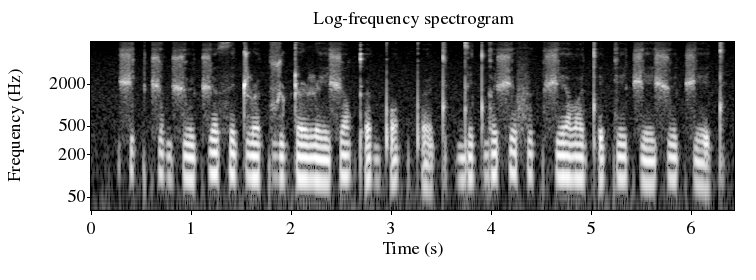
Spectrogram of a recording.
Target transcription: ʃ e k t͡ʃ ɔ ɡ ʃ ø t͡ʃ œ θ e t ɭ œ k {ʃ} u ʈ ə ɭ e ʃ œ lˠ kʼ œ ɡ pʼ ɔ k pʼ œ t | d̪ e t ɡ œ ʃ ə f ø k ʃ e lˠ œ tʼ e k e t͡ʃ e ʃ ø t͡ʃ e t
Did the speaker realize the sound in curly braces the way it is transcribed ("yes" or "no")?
no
